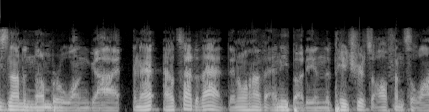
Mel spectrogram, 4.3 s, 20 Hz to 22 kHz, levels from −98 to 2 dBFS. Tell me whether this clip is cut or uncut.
cut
